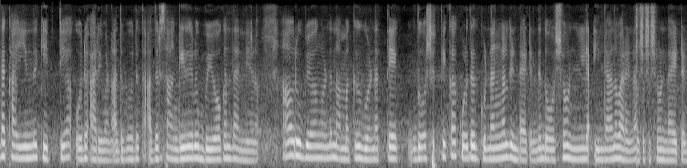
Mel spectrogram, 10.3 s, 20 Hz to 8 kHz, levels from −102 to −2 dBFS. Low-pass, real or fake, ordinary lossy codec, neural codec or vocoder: 7.2 kHz; real; AAC, 48 kbps; none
